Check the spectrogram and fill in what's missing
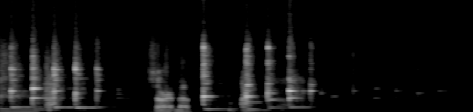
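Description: A mobile phone ringtone plays a bright melodic chime pattern in two bursts, loud and close in a quiet room, fading out at the end.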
